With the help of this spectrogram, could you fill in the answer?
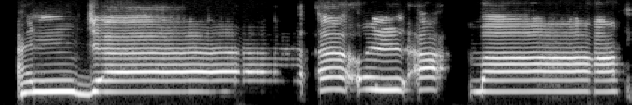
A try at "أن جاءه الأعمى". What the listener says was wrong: நீட்டுறது போதாது. ஜீம நீட்டணுமே எத்தனை செகண்ட் நீட்டணும்? மத்தபதிக்கு திக்காரி மத்துண்டா என்ன? என்ன கருத்து மத்துண்டா? மத்துண்டா என்ன? நீட்டுதல்.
